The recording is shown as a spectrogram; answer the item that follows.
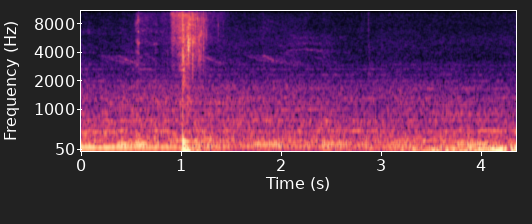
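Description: Knife-stab sound effect: one sharp hit about a second in with a short tail, over low, steady background music.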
